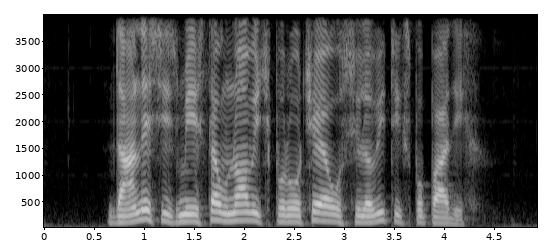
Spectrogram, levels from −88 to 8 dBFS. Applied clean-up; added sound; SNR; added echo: none; none; none; none.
